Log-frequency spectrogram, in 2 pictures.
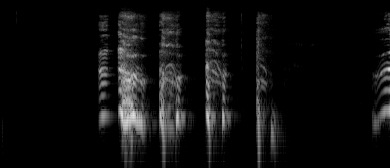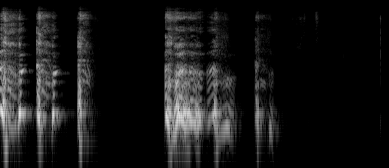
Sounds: Cough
